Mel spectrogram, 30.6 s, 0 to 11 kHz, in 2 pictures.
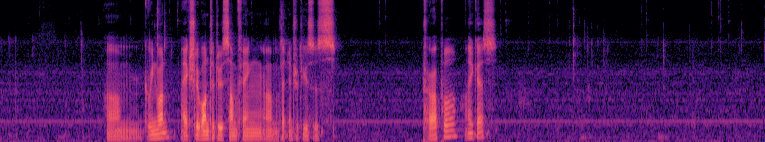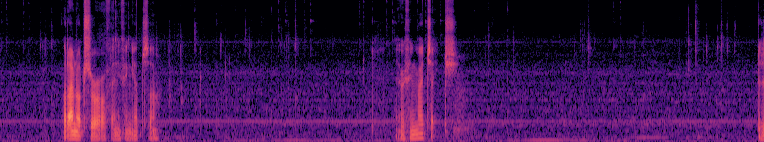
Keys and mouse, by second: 0.3 KP_5, 3.3 Tab, 4.3 e, 6.0 alt+m, 9.4-10.5 drag, 11.3 middle click, 11.9 a, 13.3 c, 16.4 Tab, 17.7 KP_0, 18.7 a, 18.9 a, 21.2 Tab.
